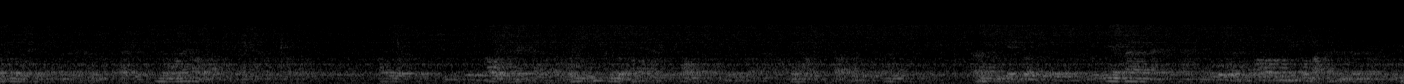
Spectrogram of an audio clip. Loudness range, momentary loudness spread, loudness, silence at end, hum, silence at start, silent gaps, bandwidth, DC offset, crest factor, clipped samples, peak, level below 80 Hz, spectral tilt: 3 LU; 6 LU; -50 LUFS; 0 s; none; 0 s; none; 6.8 kHz; under 0.1%; 18 dB; under 0.1%; -32 dBFS; -70 dBFS; -4 dB/octave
